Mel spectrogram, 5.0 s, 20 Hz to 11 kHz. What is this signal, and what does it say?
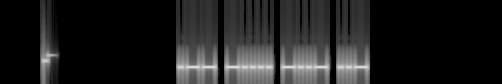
Morse code, heard as a keyed tone, about 29 wpm, 700 Hz. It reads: W6XU
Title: Easy Call Signs - 30wpm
